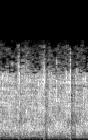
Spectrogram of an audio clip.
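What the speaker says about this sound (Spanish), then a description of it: "Démosle ese aplauso fenomenal" A studio audience on a Ecuavisa television program gives a brief burst of dense, loud applause, close and continuous throughout.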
